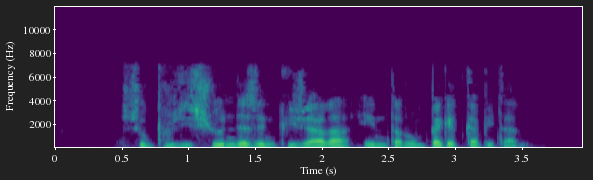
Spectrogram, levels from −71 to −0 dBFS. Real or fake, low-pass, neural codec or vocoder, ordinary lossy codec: fake; 7.2 kHz; codec, 16 kHz, 4.8 kbps, FACodec; MP3, 32 kbps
